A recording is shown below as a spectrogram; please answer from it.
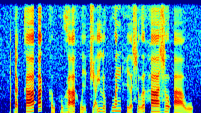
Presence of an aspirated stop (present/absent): absent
